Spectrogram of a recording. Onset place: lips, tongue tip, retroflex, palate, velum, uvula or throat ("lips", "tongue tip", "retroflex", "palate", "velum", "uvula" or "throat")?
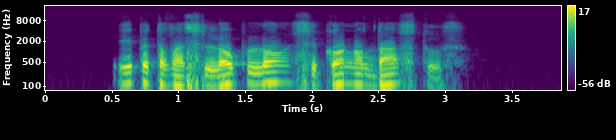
lips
